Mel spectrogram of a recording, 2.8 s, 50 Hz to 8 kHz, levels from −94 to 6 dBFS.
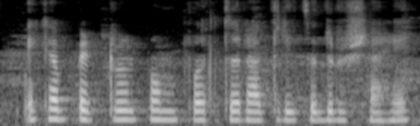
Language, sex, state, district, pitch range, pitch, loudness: Marathi, female, Maharashtra, Solapur, 200-215 Hz, 205 Hz, -20 LUFS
